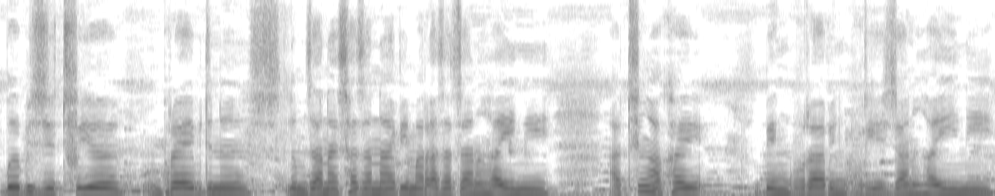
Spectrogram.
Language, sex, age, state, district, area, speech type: Bodo, female, 30-45, Assam, Kokrajhar, rural, spontaneous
